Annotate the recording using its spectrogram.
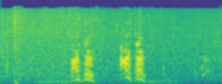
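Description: A man calls out twice through a window.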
